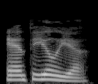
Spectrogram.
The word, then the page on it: anthelia: British English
